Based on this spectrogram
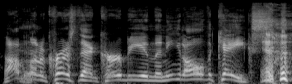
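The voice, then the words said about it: Cartoon rooster-like blustery Southern voice. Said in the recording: “King DDD sounded like Foghorn Leghorn, yes. basically. Just like,”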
